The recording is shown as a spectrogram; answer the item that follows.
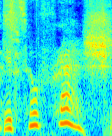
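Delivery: sweetest possible high, little voice. Retelling how a cousin says a phrase: imitating cousin Rosetta's sweet voice. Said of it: "In the sweetest voice".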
